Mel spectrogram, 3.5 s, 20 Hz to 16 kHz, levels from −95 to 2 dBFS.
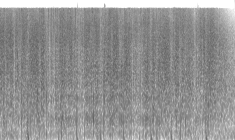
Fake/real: fake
